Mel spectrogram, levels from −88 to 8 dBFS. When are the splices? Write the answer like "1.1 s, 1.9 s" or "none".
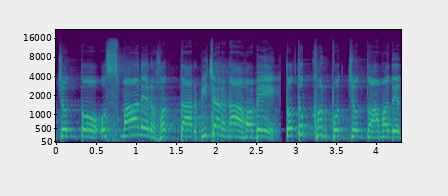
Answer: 2.7 s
